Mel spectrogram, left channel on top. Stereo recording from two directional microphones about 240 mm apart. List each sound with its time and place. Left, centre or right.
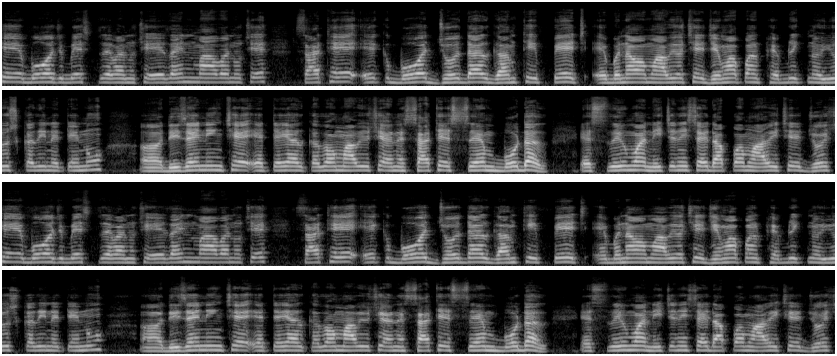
0.0 s speech: left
